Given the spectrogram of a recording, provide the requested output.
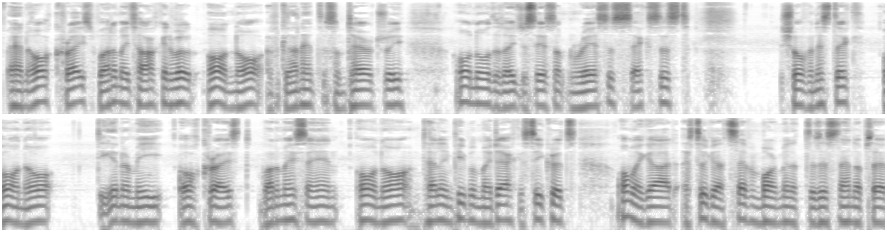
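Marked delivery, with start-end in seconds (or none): none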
